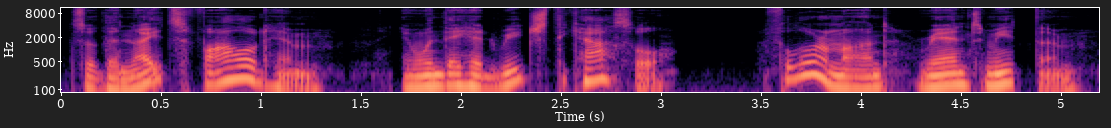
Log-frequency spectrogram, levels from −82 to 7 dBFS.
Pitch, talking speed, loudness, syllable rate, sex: 130 Hz, 195 wpm, -18 LUFS, 5.3 syllables/s, male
